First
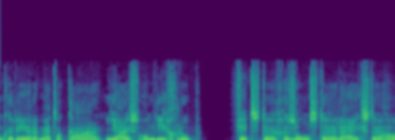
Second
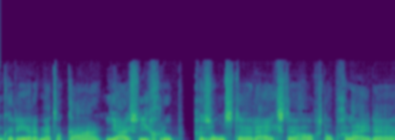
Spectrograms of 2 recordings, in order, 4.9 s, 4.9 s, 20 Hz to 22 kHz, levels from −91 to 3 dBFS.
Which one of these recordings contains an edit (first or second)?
second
